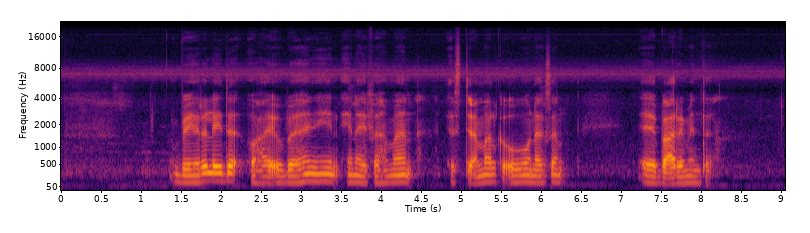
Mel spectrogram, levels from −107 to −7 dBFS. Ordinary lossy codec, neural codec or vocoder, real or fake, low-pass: none; none; real; 19.8 kHz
